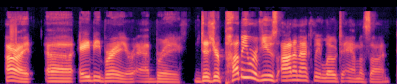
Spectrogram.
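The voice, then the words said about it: Hoarse, fading voice. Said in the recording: “It's on my throat. I'm losing my voice, people. It's gone. Slowly but surely.”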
